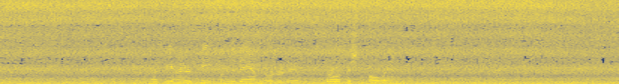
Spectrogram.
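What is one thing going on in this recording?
A river rushes and splashes over rocks.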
